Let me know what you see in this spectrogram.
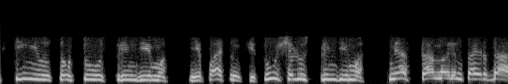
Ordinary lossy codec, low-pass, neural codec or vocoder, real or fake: Opus, 24 kbps; 5.4 kHz; none; real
